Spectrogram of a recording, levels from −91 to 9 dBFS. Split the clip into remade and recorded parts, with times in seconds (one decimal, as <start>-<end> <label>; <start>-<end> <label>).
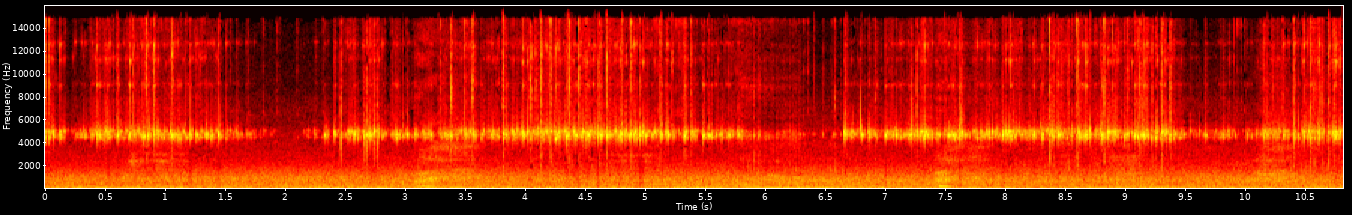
0.0-5.8 recorded; 5.8-6.3 remade; 6.3-10.8 recorded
